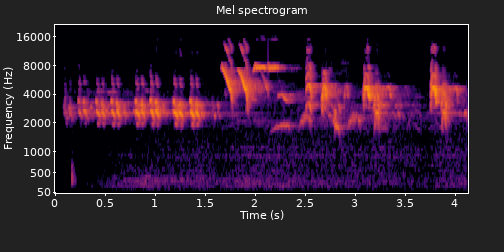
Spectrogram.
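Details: Song thrush singing: a phrase repeated about six times in quick succession, then varied high whistles and sharp notes, with one more phrase starting at the end.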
